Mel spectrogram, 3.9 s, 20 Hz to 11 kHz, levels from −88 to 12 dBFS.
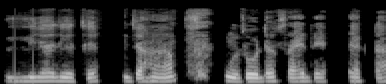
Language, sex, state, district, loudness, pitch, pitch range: Bengali, male, West Bengal, Malda, -19 LUFS, 150 Hz, 145-155 Hz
